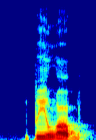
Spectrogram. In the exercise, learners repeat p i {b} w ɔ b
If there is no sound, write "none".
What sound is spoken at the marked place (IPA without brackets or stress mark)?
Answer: none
